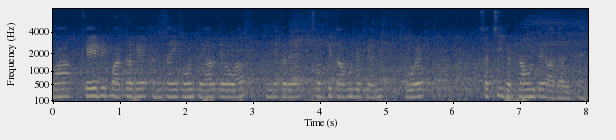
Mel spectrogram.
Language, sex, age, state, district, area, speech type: Sindhi, male, 45-60, Rajasthan, Ajmer, urban, spontaneous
